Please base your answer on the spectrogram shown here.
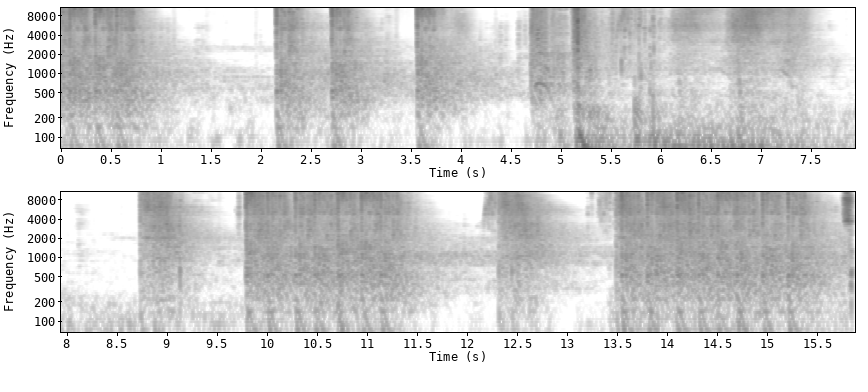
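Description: Bursts of automatic gunfire and heavy thumps from shooting enemies in the video game Control, loud and close, coming in repeated volleys separated by short pauses.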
